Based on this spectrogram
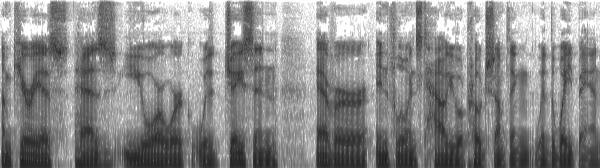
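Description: His pitch is very deep and low. The man keeps his intonation fairly even. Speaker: podcast interviewer. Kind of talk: interview questions.

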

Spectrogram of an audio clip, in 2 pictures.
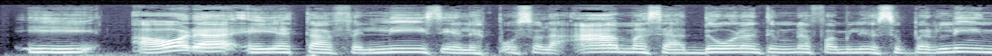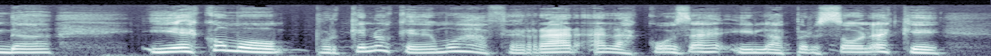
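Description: This female speaker talks at a moderate pace with ordinary pitch variation. The recording is very clean, with a silent background. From Panama. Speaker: Kabbalah teacher, podcast co-host. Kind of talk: casual chat.

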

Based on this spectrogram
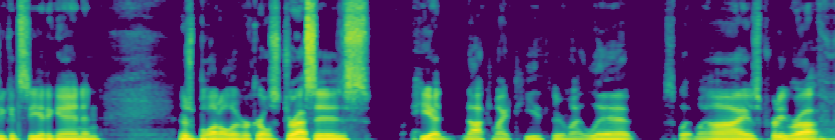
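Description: An unremarkable speaking voice, this man with an American accent talks at a moderate pace in a fairly low pitch with ordinary pitch variation, the sound dry and close with no echo in a very clean recording with a silent background. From Ross, Ohio (Cincinnati area). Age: 30s. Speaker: recovery nonprofit founder. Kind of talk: personal testimony in interview.

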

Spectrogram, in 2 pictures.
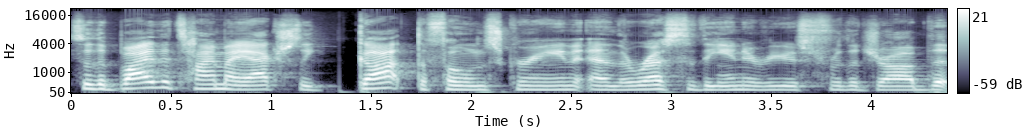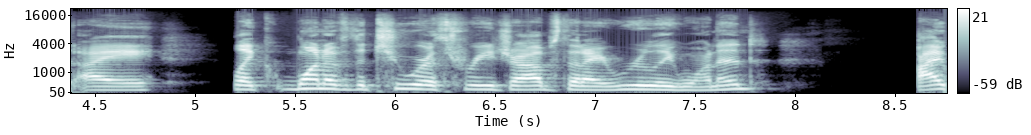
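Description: On a very clean recording with a silent background, a woman speaks at a fairly quick pace. Her pitch is fairly low and her intonation fairly even. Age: 30s. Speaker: software engineering executive. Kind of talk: interview.

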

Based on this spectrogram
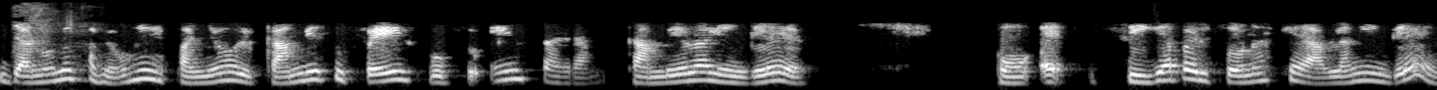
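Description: A woman's plain, everyday voice at a medium pitch, moderate pace and lively intonation. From Puerto Rico. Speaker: English teacher. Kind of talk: casual chat.

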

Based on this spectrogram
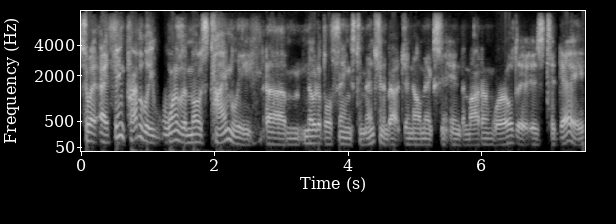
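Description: A man with an unremarkable speaking voice and an American accent speaks at a fairly low pitch and a moderate pace with lively intonation and hardly any pauses, the sound dry and close with no echo and the background quiet. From US Northeast, central New Jersey. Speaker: genomics scientist. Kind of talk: interview. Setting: remote from home office.

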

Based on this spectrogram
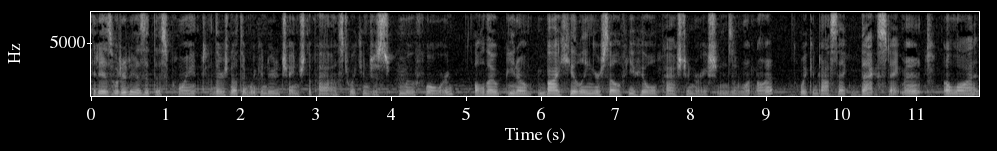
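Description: The pace is moderate, and music can be heard in the background. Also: woman. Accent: American. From US South, North Alabama. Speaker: spiritual podcaster. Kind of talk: casual chat.

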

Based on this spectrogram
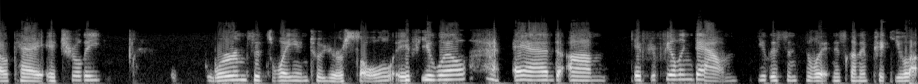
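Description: A woman with an American accent and an unremarkable speaking voice talks at a fairly slow pace and medium pitch, with fairly even intonation and a dry, close sound with no echo. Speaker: podcast host, intuitive and author. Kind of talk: interview intro and conversation.

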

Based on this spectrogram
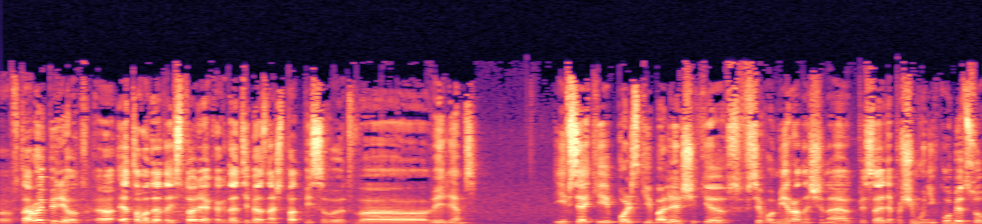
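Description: His pitch fairly high, a man speaks at a moderate pace with very wide pitch swings. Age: 40s. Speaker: podcast host. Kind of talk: interview.

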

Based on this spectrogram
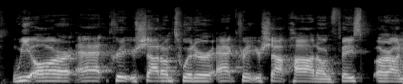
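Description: A man speaks at a fairly quick pace. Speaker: podcast host. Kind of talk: casual chat.

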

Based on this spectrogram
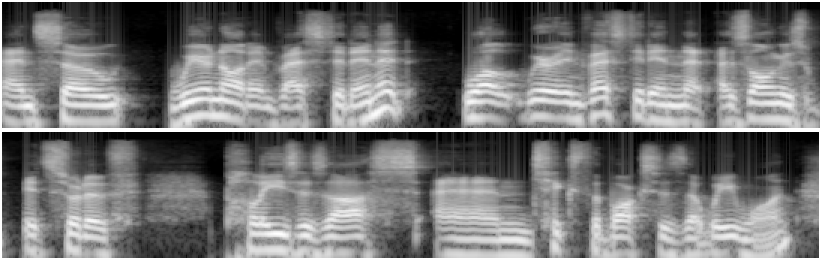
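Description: Delivered at a moderate pace with ordinary pitch variation, this is an unremarkable speaking voice. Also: man, medium pitch for a man. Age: 40s. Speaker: New Testament lecturer. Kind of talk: casual chat. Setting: studio.

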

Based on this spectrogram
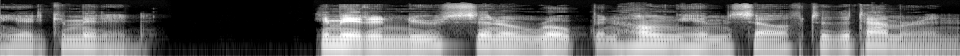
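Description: A plain, everyday voice, a man's medium pitch carrying lively intonation. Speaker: podcast host and storyteller. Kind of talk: folktale narration, read aloud in a solemn storyteller's tone. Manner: plain, steady, unhurried storytelling pace.

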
